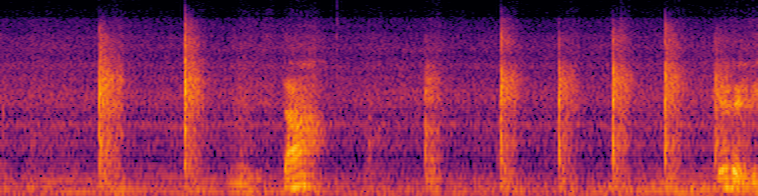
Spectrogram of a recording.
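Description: A knife chops on a cutting board in sharp taps.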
